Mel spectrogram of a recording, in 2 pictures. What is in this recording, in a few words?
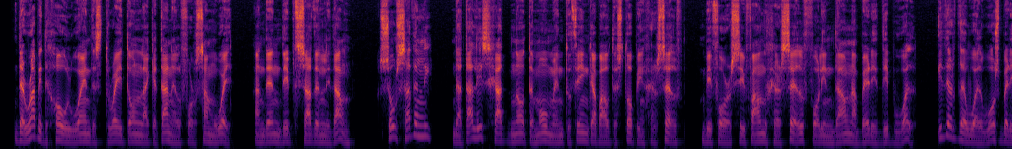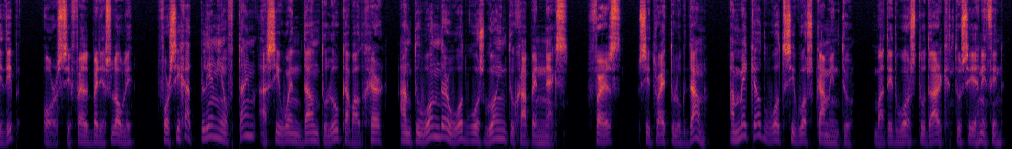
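Spanish Spain male voice over, English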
